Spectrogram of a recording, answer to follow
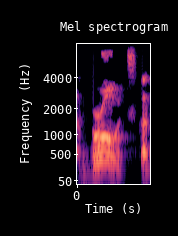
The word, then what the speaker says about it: abroad: 여기 같은 경우도 여기는 강세가 없으니까 어를 세게 있는 게 아니라 abroad가 되는 거죠. abroad. O 발음이 나는 것이고 여기 같은 경우도 again이라고 사실 읽지 않습니다, 여러분.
